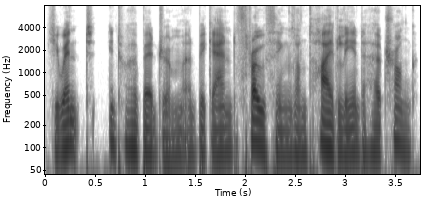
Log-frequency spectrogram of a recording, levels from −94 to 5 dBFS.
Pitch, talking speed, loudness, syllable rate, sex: 90 Hz, 225 wpm, -22 LUFS, 6.0 syllables/s, male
